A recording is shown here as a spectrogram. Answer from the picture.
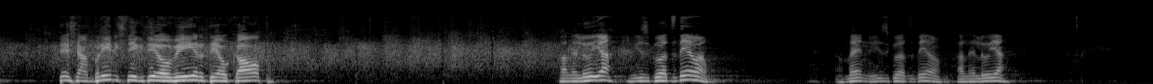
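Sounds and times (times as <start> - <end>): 
audience applause: 0.0 - 6.6
speech: 0.6 - 2.9, 5.6 - 7.3, 8.4 - 10.2.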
